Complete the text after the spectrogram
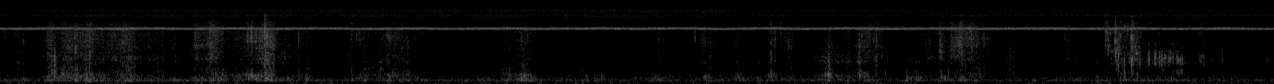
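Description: Hands splash and scoop water in a shallow pool.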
